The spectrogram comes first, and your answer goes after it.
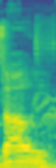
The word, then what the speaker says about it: Zale: oh no no no z-a-l-e z-a-l-e I think it's pronounced zolly no I like zolly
